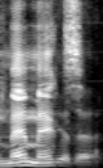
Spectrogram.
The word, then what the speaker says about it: Mehmet: it met when saying Mehmet we shouldn't say any Mets poor man meat we should keep the same time and spend the same length of time for both syllables when we say Mehmet I'm MX and give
